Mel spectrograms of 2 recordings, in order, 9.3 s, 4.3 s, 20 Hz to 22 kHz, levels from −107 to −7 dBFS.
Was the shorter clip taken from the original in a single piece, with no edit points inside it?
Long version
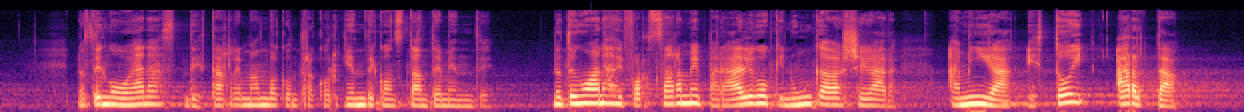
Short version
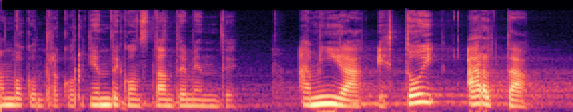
no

